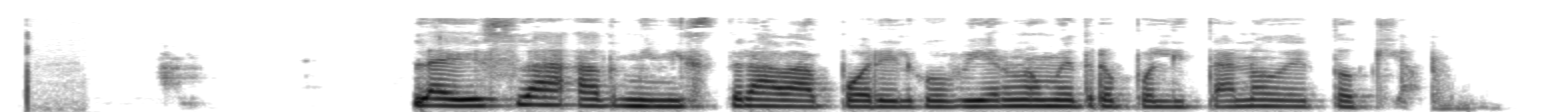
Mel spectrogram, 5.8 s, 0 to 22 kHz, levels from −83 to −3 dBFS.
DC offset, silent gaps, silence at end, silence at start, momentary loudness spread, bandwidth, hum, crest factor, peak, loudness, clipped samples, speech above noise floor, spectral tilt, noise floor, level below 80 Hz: under 0.1%; none; 0.3 s; 1.55 s; 13 LU; 11.5 kHz; none; 14 dB; -2 dBFS; -15 LUFS; under 0.1%; 53 dB; -6 dB/octave; -68 dBFS; -64 dBFS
